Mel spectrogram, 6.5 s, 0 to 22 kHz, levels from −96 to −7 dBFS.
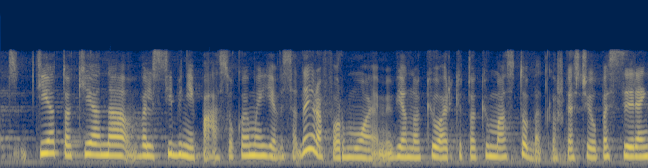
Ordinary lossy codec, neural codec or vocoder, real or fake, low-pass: AAC, 96 kbps; none; real; 7.2 kHz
